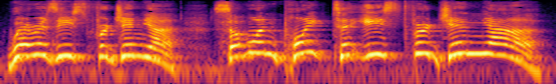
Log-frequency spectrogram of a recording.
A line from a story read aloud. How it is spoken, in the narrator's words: James Wilkin kept shouting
